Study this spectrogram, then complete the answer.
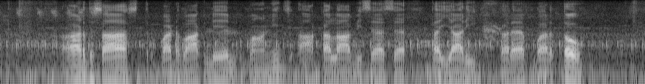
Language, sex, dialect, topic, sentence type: Maithili, male, Bajjika, banking, statement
